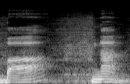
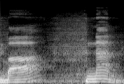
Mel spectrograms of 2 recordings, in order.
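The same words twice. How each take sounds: No difference in how they are said.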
